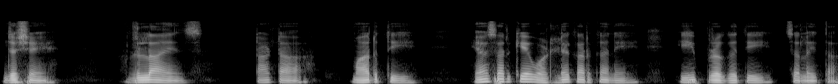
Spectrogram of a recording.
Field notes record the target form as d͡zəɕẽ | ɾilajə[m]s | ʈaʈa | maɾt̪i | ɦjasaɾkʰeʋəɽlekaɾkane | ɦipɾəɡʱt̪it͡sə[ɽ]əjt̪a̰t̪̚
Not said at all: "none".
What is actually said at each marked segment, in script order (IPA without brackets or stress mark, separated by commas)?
n, l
